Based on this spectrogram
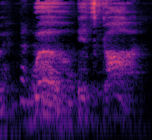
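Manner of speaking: surfer-dude voice from California. Explaining the fear of the Lord, saying it in a California surfer voice. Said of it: "I sound like a surfer from California".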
